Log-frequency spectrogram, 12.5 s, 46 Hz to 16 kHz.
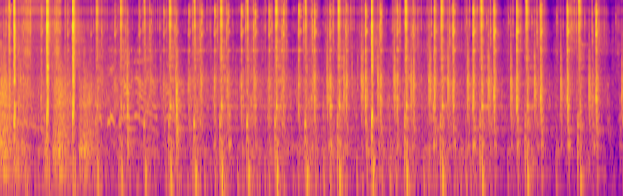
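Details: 1929 Fairbanks-Morse 7-1/2 HP barn-find hit-and-miss engine, first start after oiling and timing set: sharp firing bangs in spaced bursts with quiet coasting strokes between; normal, healthy governor rhythm.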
